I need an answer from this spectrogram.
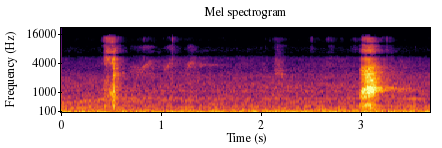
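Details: Sneezes from a puppy with a cold: a faint short burst, a pause of a few seconds, then one louder, sharper explosive sneeze, set against a quiet room.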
